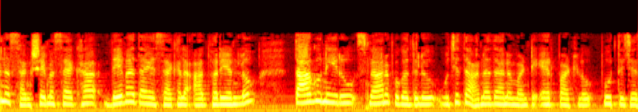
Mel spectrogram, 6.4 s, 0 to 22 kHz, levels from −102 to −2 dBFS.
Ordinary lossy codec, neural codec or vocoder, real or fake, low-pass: none; vocoder, 44.1 kHz, 128 mel bands every 256 samples, BigVGAN v2; fake; 7.2 kHz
